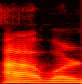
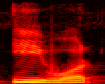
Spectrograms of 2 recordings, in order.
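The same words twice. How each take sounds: First: एवर starting with an "e" sound; short-E pronunciation. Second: ईवर starting with long "ee"; wrong long-E reading. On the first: Teacher reads out the Hindi spelling, "e" at the start of एवर. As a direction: say एवर as "e-var", not "ee-var". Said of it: "Hindi में लिखा है एवर". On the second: Teacher rejects the misreading for learners, long-ee ईवर. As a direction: say ईवर as "ee-var". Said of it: "ना कि ईवर". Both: Shown as a demonstration.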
